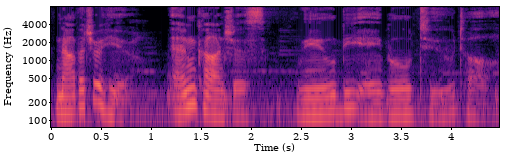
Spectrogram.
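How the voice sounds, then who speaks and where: An actor playing a suave, formal vampire clan leader in a video game, with courtly, measured politeness and quiet menace. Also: male voice, fairly low pitch, soft background music. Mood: polite menace. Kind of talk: dramatic video game acting.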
